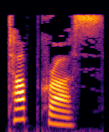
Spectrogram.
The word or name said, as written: topcross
